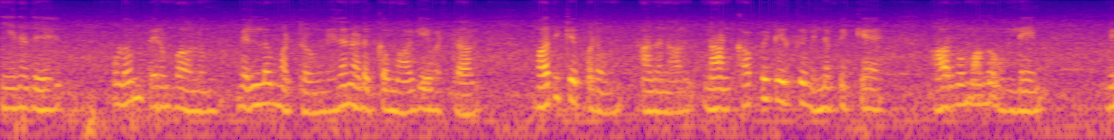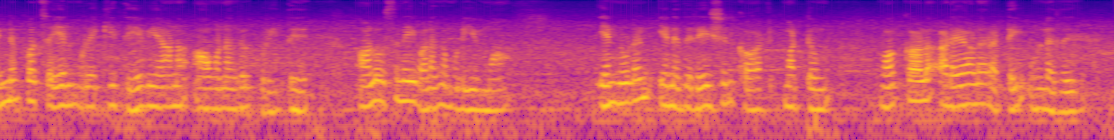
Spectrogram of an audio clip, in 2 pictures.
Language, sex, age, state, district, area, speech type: Tamil, female, 30-45, Tamil Nadu, Chennai, urban, read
